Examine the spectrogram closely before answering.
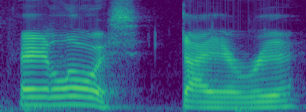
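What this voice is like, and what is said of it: Cartoon character voice impression. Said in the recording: “Could do a good Peter from Family Guy ... That was actually really good. ... That's actually really good.”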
